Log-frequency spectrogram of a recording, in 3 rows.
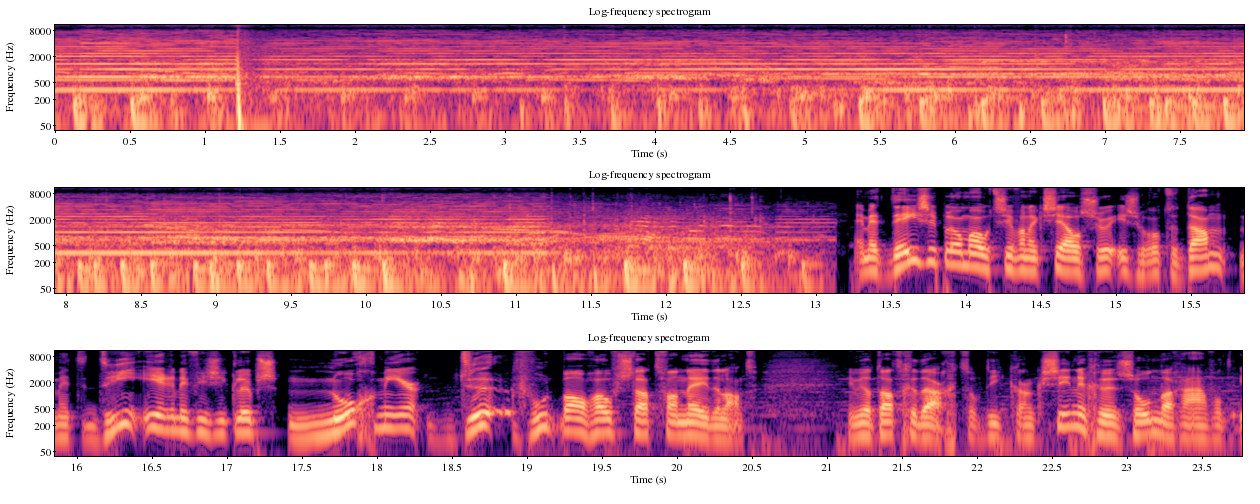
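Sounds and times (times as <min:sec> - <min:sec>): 
sustained horn-like tones: 0:00.0 - 0:13.2
firework bang outdoors: 0:00.1 - 0:06.2
noisy crowd: 0:00.5 - 0:13.2
fireworks set off by celebrating fans popping and crackling: 0:00.6 - 0:08.6
speech: 0:13.4 - 0:23.7.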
